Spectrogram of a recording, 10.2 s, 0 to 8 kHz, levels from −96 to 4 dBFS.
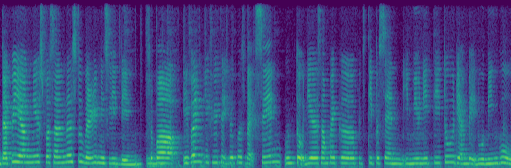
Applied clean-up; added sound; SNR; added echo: neural mask model RNNoise.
